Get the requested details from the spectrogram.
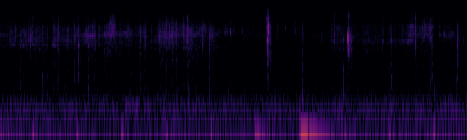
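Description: Fingertips with short painted nails crumple, rub and tear a small cluster of soft, thin, pink-red fresh rose petals held close in both hands. It makes a quiet, bright, high crinkling rustle with soft tearing. Two sharper crackles stand out near the end over a faint steady low hum.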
